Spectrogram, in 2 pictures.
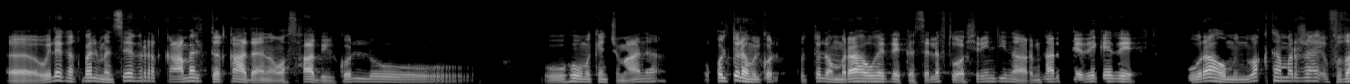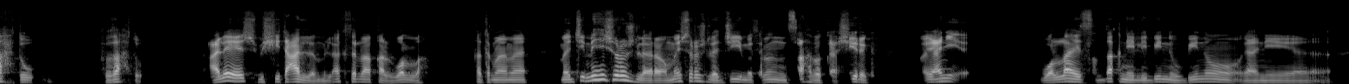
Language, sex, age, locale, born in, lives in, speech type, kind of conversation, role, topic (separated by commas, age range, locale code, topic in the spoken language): Arabic, male, 30-34, ar-TN, Tunisia, United States, conversation, unstructured, none, هل بتحس إن الفلوس ممكن تعمل مشاكل في العلاقات الشخصية؟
